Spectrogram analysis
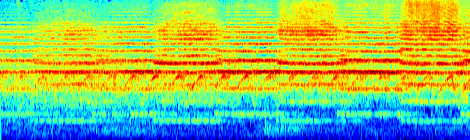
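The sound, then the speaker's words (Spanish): An ambulance siren on the street blares steadily and loud, alternating a high-low two-tone call with quick warbling sweeps, growing slightly louder as the ambulance approaches. No voices are heard. “Es el sonido de una ambulancia. Se va acercando.”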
